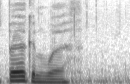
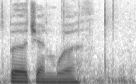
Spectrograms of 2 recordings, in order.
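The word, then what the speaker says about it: Byrgenwerth: Its name is Bergenworth which you may say as Burgenworth.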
